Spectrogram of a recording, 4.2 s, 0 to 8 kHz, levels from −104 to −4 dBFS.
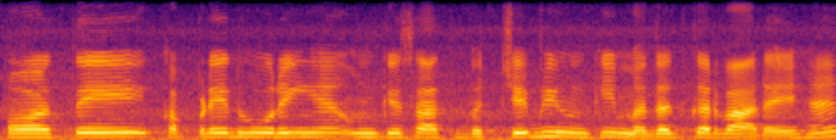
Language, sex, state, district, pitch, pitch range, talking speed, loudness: Hindi, female, Bihar, Darbhanga, 225 Hz, 215-235 Hz, 200 wpm, -15 LUFS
